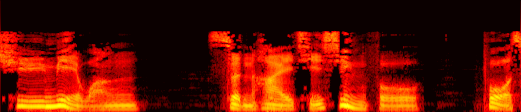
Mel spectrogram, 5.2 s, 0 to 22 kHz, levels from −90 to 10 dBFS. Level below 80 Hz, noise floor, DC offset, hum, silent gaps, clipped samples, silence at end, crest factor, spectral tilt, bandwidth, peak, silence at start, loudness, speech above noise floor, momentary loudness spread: -46 dBFS; -78 dBFS; under 0.1%; none; none; under 0.1%; 0 s; 20 dB; -5 dB/octave; 8 kHz; -4 dBFS; 0 s; -23 LUFS; 55 dB; 11 LU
